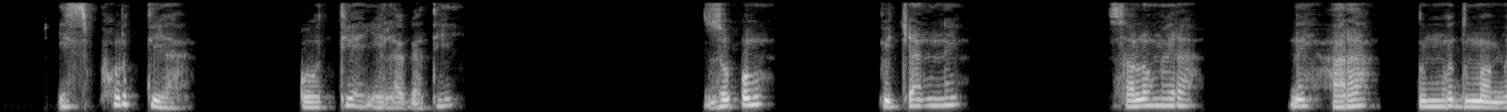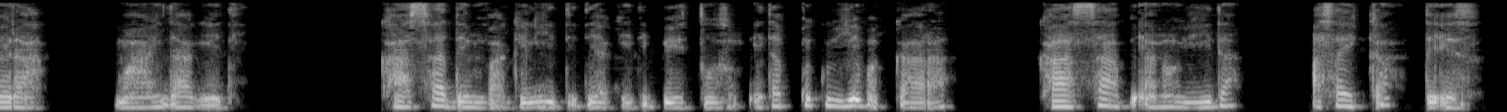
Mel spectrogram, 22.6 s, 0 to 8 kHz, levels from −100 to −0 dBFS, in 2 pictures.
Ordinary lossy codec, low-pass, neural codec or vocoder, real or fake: MP3, 48 kbps; 7.2 kHz; codec, 16 kHz, 16 kbps, FunCodec, trained on LibriTTS, 50 frames a second; fake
